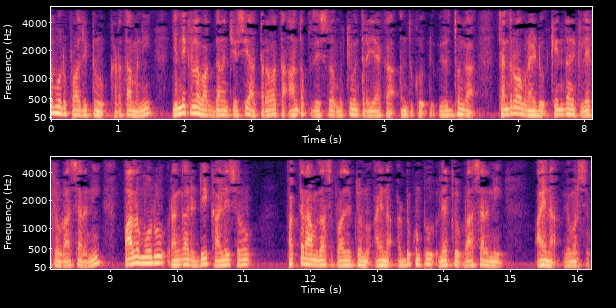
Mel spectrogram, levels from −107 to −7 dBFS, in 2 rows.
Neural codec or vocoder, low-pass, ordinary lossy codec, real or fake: none; 5.4 kHz; MP3, 32 kbps; real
